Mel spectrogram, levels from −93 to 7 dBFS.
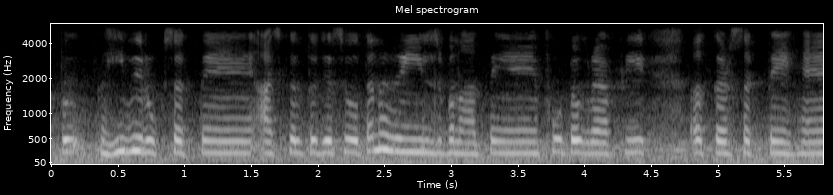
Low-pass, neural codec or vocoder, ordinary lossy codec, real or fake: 5.4 kHz; none; none; real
